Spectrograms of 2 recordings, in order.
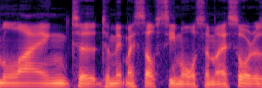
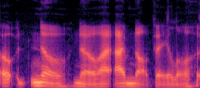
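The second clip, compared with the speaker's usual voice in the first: put-on genuine, guileless, earnest tone, slow. Discussing a scene, quoting Dunk's reply to a sarcastic man: imitating Dunk's genuine denial. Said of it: "Dunk being so genuine is like".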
